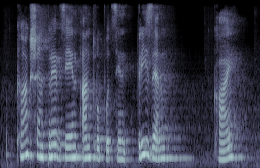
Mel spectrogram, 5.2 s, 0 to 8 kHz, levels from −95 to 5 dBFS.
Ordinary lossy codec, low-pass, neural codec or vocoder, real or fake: none; 7.2 kHz; codec, 16 kHz, 4 kbps, X-Codec, HuBERT features, trained on balanced general audio; fake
